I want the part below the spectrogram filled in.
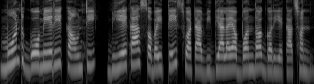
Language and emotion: Nepali, neutral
